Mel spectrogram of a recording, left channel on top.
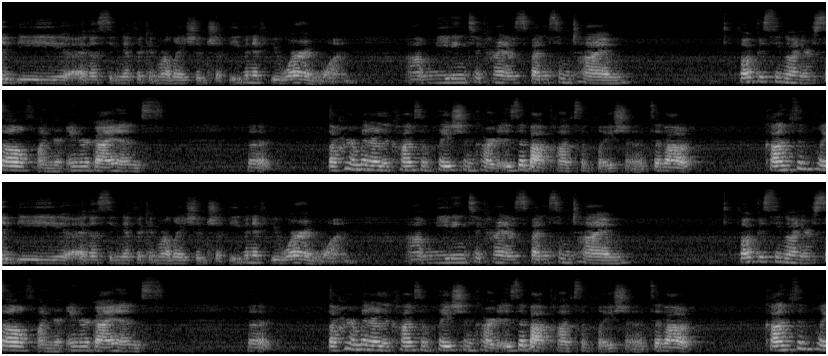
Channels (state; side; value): identical; both; correlation 1.00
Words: be in a significant relationship, even if you were in one. Needing to kind of spend some time focusing on yourself, on your inner guidance. The Hermit, or the Contemplation card, is about contemplation. It's about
